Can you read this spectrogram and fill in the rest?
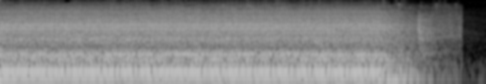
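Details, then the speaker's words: Motorcycle with clutch switch plugged back in: starts straight away in gear, runs with a steady low thrum and even pulse, then is shut off cleanly. "I'm going to plug this in hit the start lever and it's gonna start"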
